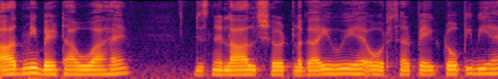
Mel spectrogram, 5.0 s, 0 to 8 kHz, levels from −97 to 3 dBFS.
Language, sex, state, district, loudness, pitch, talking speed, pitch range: Hindi, male, Bihar, Patna, -17 LUFS, 125 Hz, 205 wpm, 120-135 Hz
